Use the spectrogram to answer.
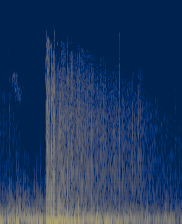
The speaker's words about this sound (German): Der IS hat ein Nachbargebäude vermint. Im Rahmen der Übung wird das Ganze gesprengt.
